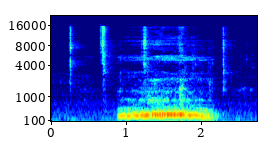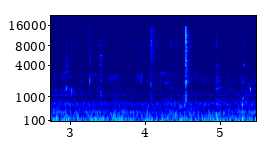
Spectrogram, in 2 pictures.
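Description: A woman's drawn-out wordless moan, starting about a second in and lasting just over a second, with its pitch rising slightly and then falling. Around it come a few faint clicks of snow crab shell being picked apart.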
